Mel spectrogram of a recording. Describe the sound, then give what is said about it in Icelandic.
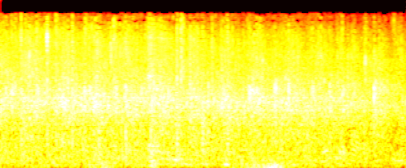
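Applause for a drummer from his big band and bossa nova colleagues: a dense, even wash of clapping, fairly soft and sustained without a break. “Já, gefum honum gott klapp.”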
